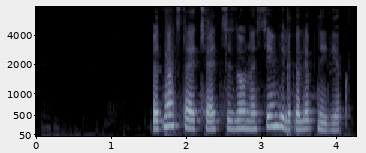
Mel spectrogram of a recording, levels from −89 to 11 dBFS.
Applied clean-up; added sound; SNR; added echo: neural separator model SepFormer DNS4.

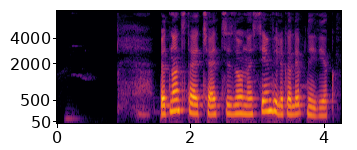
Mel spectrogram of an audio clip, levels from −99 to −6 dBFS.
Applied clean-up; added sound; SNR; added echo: none; none; none; none.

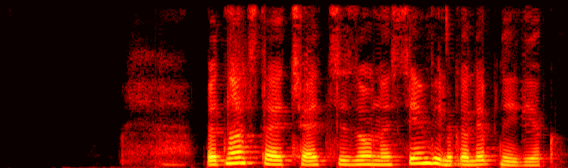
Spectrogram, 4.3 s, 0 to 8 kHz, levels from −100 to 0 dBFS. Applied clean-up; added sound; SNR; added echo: neural mask model Resemble Enhance denoiser.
